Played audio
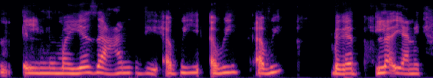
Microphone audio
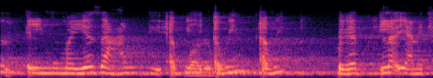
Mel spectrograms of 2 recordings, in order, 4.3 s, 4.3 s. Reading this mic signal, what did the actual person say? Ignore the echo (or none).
وعجبتني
